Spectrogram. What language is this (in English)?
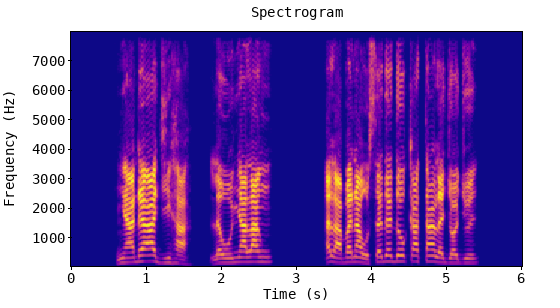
Ewe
